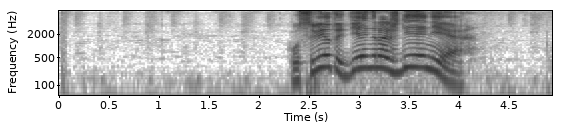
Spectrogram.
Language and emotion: Russian, positive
